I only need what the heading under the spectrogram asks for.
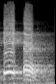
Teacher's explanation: अगला पढ़ेंगे आप, यहाँ पे कंठ और तालु, ये आई है यहाँ पे, ए आई में देखिएगा कंठ तालु, क्या रहेगा ये, कंठ और तालु, माने ए आई को बोलने के लिए कंठ तो है ही, साथ में तालु की भी सहायता लेनी पड़ेगी।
